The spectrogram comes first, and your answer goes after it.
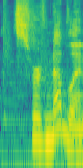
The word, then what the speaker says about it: Svirfneblin: You can pronounce Svirfneblin. This confounds me. Yeah, it's Svirfneblin.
